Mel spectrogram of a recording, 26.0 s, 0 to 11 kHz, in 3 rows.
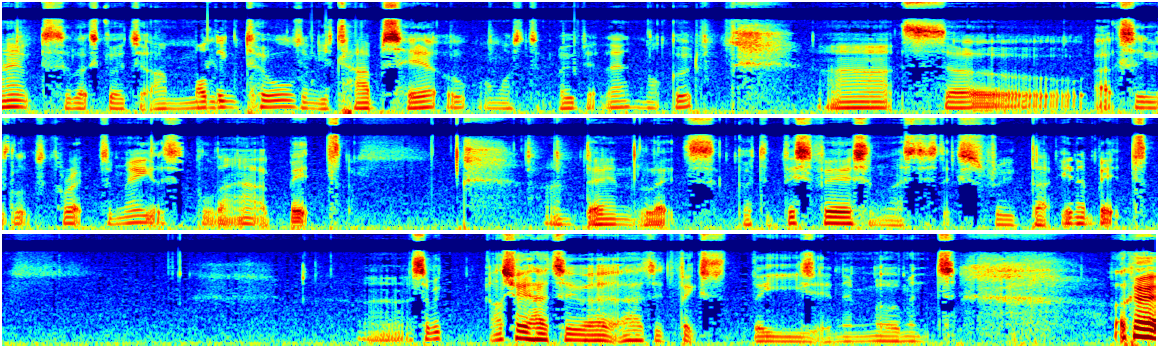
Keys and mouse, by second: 1.7 click, 4.9 click, 6.8 alt+click, 10.7 alt+click, 14.1 click, 15.5 click, 16.6 alt+click, 17.8 click, 19.8 alt+click, 22.3 alt+click, 24.1 alt+click, 25.1 alt+middle click, 25.5 alt+click.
